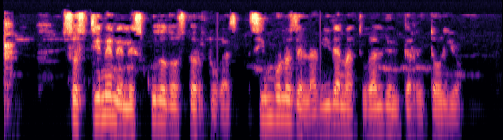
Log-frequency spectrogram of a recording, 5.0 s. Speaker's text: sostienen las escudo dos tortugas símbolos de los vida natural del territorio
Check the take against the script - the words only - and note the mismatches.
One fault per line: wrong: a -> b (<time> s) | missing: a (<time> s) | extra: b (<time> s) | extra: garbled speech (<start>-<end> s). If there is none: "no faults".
wrong: las -> el (1.2 s)
wrong: los -> la (3.0 s)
